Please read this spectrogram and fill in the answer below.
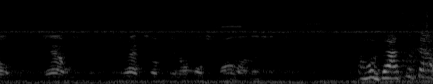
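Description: Night insects trilling in one steady high tone, with faint hushed voices.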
